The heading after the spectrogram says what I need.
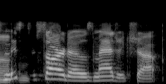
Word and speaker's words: Sardo: Sardo's magic shop, like on Are You Afraid of the Dark? Sardo! No Mr. accent on the dough.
